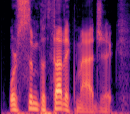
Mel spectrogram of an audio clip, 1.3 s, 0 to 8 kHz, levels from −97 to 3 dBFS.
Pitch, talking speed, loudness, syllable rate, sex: 105 Hz, 140 wpm, -19 LUFS, 6.1 syllables/s, male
